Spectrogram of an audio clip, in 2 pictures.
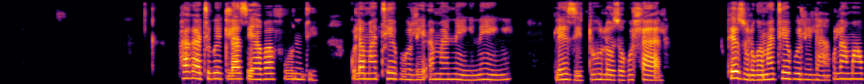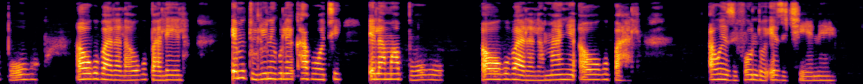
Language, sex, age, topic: North Ndebele, female, 36-49, education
